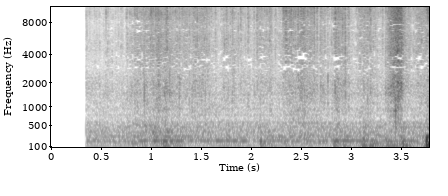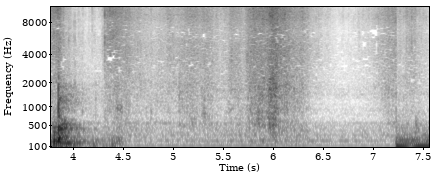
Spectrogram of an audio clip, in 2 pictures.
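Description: Wrapping paper crinkling as a paper-wrapped wheel of goat cheese is cut with a knife and handled, with a louder knock just before the middle. A low, pulsing hum starts near the end.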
